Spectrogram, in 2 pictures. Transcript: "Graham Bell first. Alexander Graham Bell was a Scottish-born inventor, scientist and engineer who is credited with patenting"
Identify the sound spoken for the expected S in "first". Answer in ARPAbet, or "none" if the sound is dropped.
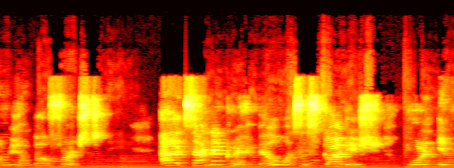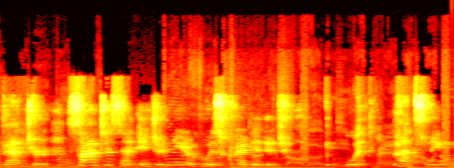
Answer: S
